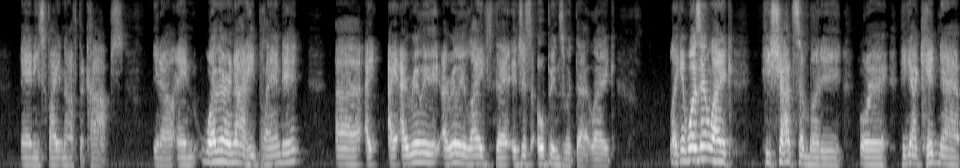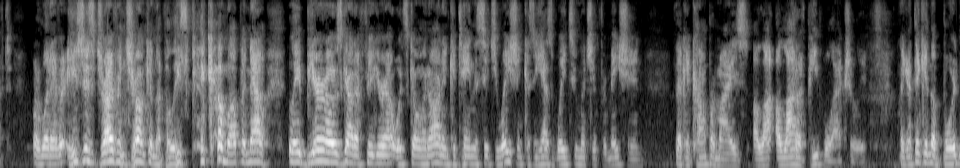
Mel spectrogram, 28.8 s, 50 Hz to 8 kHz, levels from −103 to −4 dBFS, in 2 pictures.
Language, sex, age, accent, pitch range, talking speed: English, male, 30-49, American, 125-165 Hz, 190 wpm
